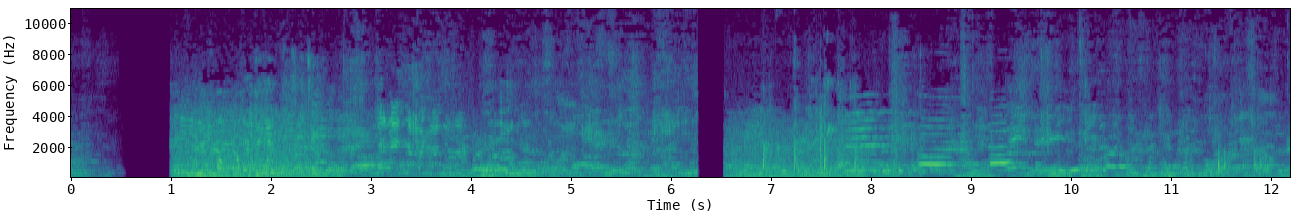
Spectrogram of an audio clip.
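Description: A large crowd of men and women chatters outdoors.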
